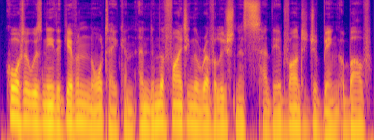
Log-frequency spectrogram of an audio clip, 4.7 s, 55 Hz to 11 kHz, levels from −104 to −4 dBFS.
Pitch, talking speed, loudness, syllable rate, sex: 90 Hz, 230 wpm, -19 LUFS, 7.1 syllables/s, male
